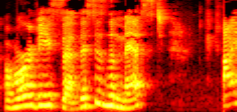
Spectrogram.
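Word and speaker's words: Omorovicza: to pronounce this correctly omora Visa reminds me of pizza omora Visa this is the Mist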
